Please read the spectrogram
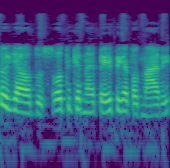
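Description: Speech only: a man talking continuously through a narrow-band telephone line, as on a radio phone-in.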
